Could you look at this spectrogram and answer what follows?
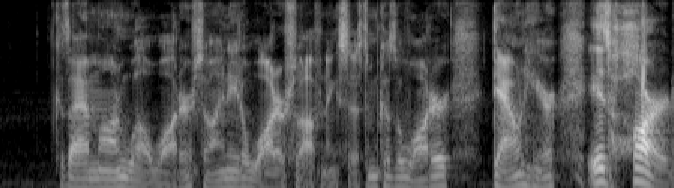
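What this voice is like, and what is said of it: Hoarse voice. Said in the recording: “my voice is getting hoarse”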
